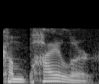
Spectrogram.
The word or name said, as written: compiler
